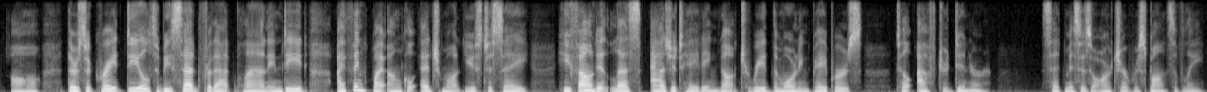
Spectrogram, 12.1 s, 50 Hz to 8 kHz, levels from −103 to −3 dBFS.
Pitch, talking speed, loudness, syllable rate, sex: 155 Hz, 185 wpm, -21 LUFS, 5.4 syllables/s, female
